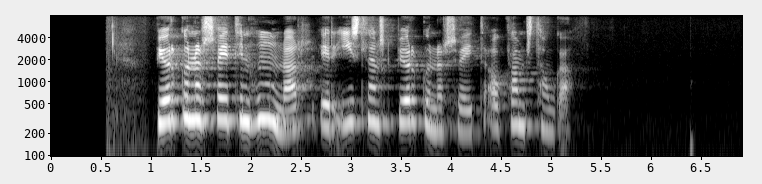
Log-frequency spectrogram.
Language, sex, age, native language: Icelandic, female, 20-29, Icelandic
